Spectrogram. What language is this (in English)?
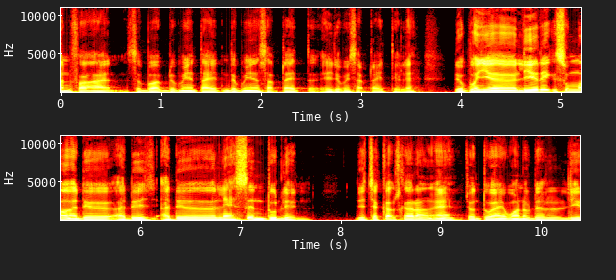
Malay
